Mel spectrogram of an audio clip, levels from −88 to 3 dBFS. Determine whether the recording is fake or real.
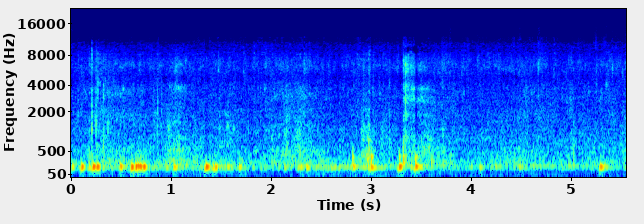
real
